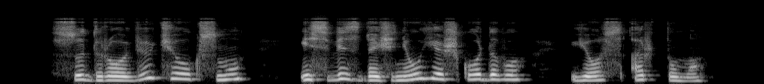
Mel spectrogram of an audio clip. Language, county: Lithuanian, Utena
